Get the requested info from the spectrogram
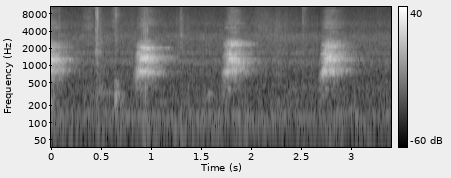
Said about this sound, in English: Hey, Mocha, shut up! Wow. What? My freaking dog keeps on barking.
